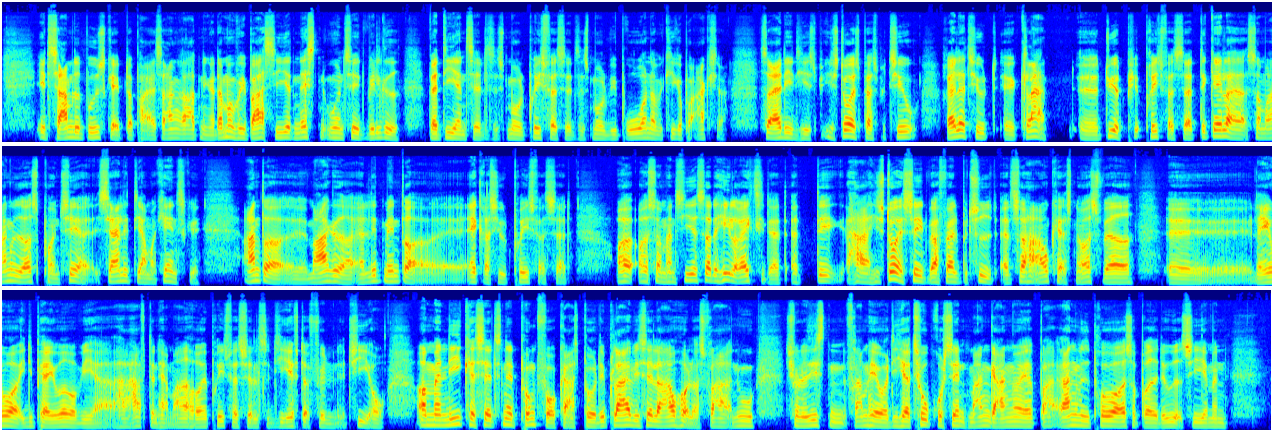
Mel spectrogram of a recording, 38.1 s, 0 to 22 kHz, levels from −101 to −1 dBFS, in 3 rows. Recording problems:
thin; very; fading below 750 Hz

